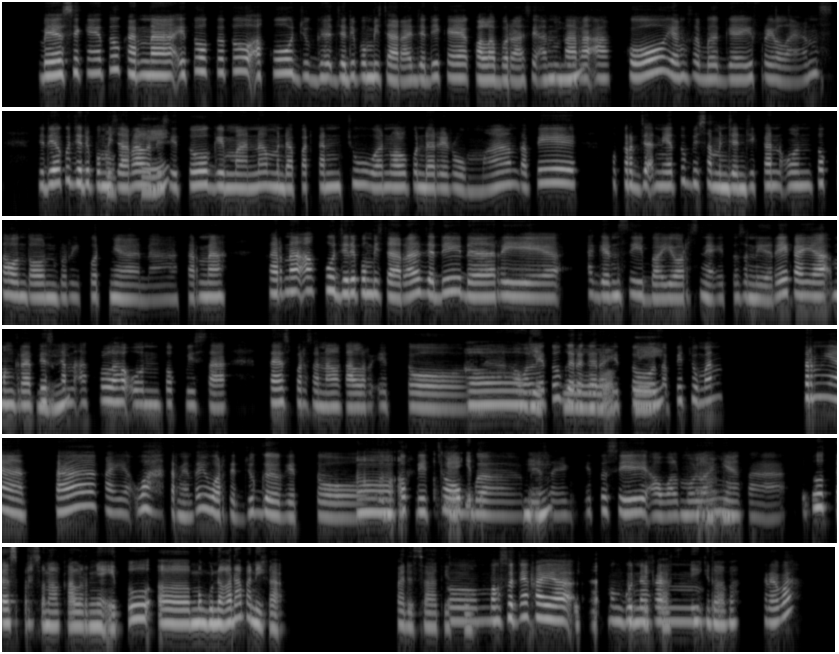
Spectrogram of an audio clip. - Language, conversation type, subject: Indonesian, podcast, Bagaimana kamu memilih pakaian untuk menunjukkan jati dirimu yang sebenarnya?
- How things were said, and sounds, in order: in English: "freelance"; in English: "personal color"; in English: "worth it"; in English: "personal color-nya"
